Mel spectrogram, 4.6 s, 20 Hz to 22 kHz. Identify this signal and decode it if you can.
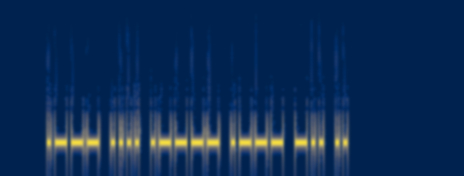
Morse code, heard as a keyed tone, about 28 wpm, 700 Hz. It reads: JH1JDI
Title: Call Signs Repeated 2x - 30wpm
